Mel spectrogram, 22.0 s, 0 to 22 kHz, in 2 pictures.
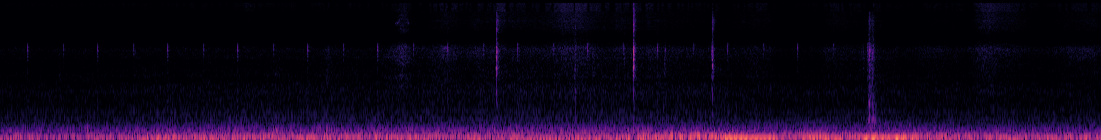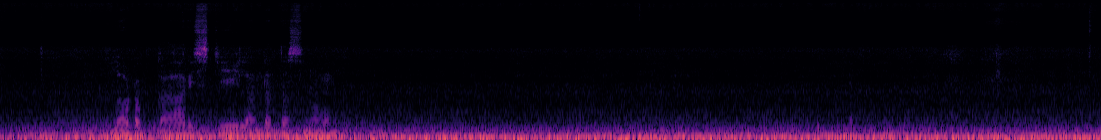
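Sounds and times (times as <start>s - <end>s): light ticks: 0.0s - 9.6s, 11.2s - 14.3s, 20.9s - 22.0s
car road rumble: 0.0s - 22.0s
sharp clicks: 0.2s - 8.9s.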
